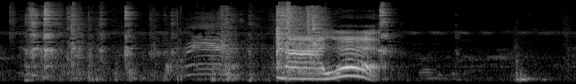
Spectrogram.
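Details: A domestic cat said to be talking gives one loud, drawn-out meow that rises and then falls, after a stretch of clattering dishes and human speech; a faint short sound follows.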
